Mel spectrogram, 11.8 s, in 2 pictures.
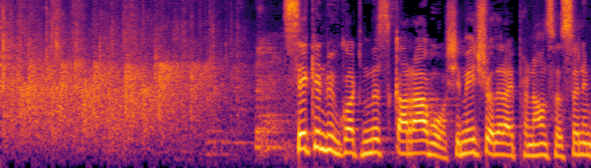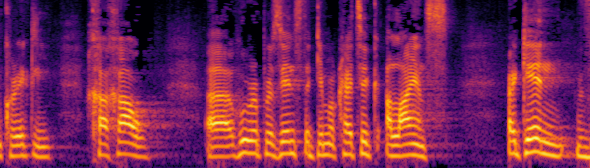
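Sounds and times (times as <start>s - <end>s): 
audience applause for a speaker at a panel event: 0.0s - 2.6s
speech: 2.8s - 10.4s, 11.0s - 11.7s.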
